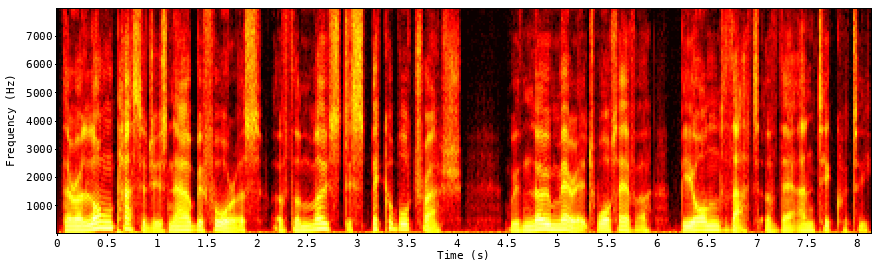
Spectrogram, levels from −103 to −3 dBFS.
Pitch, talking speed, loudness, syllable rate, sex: 135 Hz, 155 wpm, -18 LUFS, 5.0 syllables/s, male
